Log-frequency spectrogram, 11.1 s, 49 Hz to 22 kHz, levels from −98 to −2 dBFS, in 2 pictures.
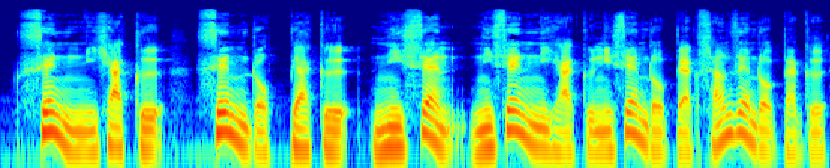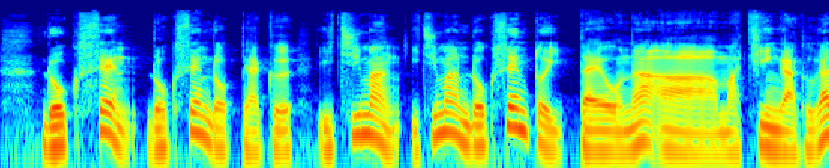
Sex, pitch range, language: male, 95-150 Hz, Japanese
